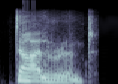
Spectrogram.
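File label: "tolerate", Indian; Dictionary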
